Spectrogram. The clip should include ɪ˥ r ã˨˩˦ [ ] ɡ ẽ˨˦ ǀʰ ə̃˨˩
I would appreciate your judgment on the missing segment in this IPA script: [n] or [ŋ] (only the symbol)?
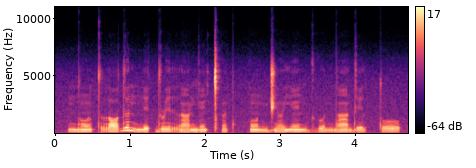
ŋ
